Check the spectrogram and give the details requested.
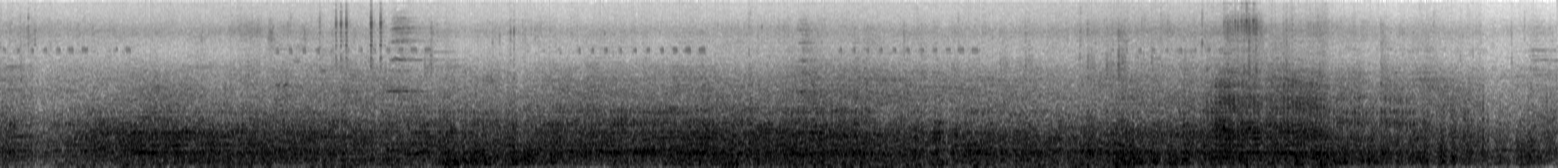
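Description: Steady rumble of a train running on rails, with a brief brighter burst about twelve seconds in.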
